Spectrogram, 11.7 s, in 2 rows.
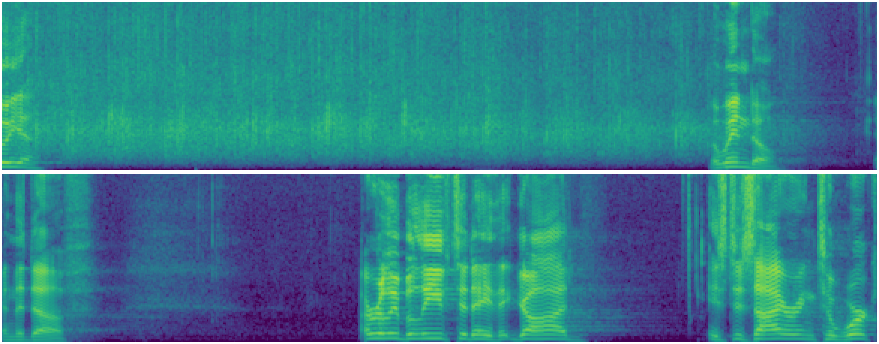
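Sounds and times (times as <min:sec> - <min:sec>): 
speech: 0:00.0 - 0:00.4, 0:04.7 - 0:06.5, 0:08.2 - 0:09.8, 0:10.6 - 0:11.6
people clapping: 0:00.0 - 0:05.4.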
